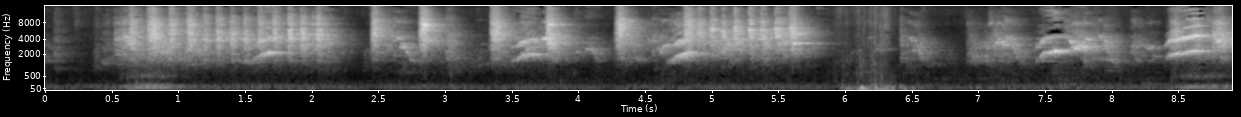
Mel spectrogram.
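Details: Two pet cockatiels squabbling, one bird picking on another: repeated harsh screeching bursts, each ending in a short rising whistled note, separated by brief gaps, with a low thump of wings or movement.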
